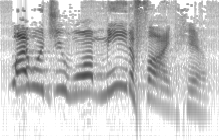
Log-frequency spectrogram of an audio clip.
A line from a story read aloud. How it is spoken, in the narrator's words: Ananias asked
